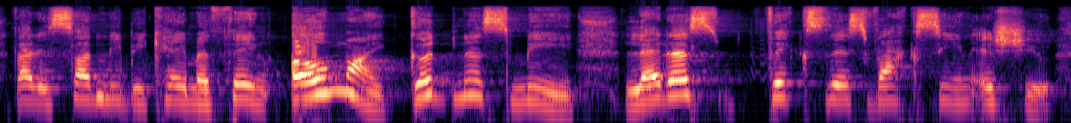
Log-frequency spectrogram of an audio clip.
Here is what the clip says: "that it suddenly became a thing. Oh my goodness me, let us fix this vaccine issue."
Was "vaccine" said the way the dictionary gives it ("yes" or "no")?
yes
